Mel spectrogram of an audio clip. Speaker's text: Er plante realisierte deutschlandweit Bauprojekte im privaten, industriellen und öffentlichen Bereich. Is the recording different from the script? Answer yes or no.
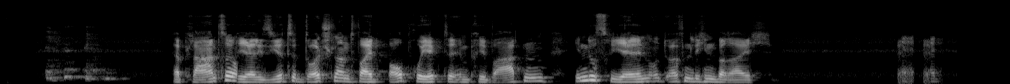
no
